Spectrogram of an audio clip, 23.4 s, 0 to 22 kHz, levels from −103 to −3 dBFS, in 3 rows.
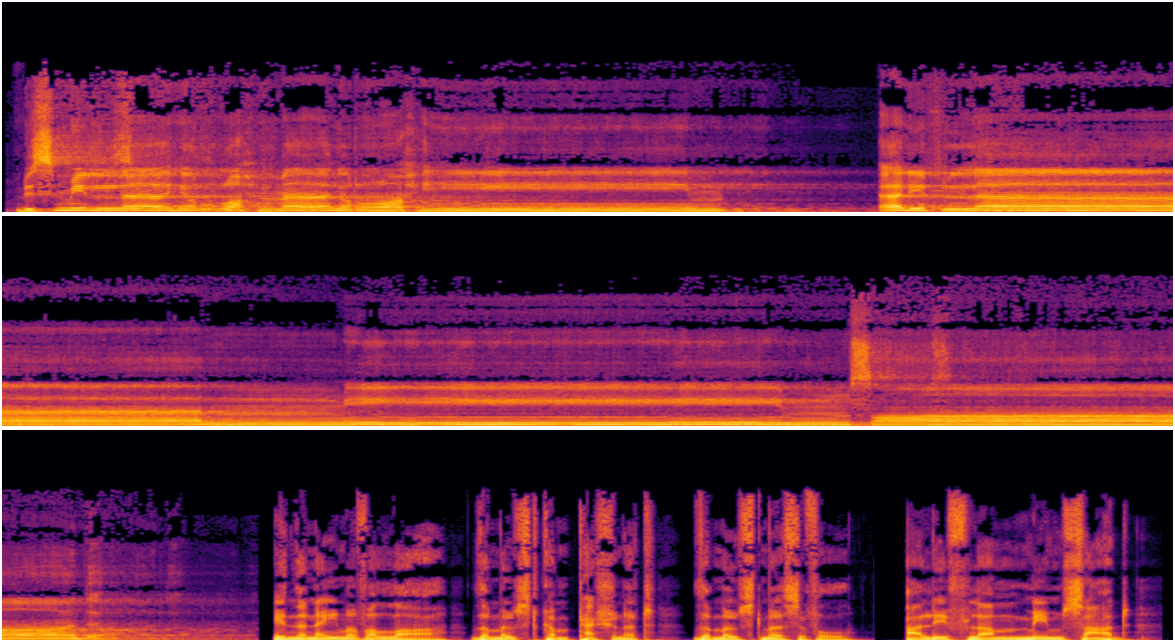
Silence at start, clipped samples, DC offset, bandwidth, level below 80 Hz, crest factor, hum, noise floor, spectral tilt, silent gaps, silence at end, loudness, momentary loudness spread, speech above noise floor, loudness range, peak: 0.1 s; under 0.1%; under 0.1%; 16 kHz; -30 dBFS; 16 dB; none; -44 dBFS; -5.5 dB/octave; 17.33-17.42 s, 21.44-21.49 s; 0.25 s; -16 LUFS; 7 LU; 29 dB; 3 LU; 0 dBFS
